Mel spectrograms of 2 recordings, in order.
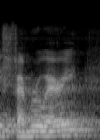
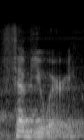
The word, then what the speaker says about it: February: after January um and you can say February you know if you want to pretend you're really good at pronouncing every letter um but if you check on the internet it will confirm that uh February is how we pronounce this month it's the shortest month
